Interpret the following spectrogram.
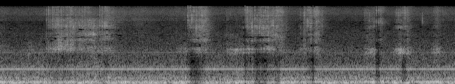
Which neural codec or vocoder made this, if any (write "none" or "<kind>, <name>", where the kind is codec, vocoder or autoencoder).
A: none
